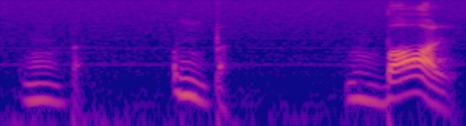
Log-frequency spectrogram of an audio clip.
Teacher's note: B from your lips, but it is voiced.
